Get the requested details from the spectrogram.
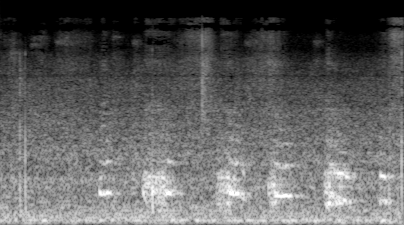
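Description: A small animal gives short soft chirping calls.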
